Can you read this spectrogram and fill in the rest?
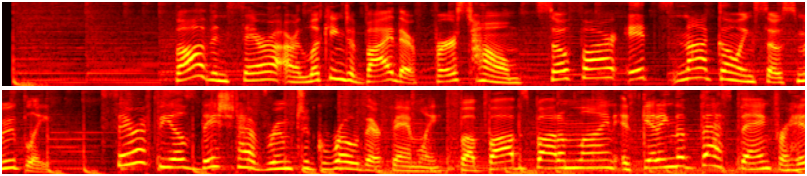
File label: narration; TADA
